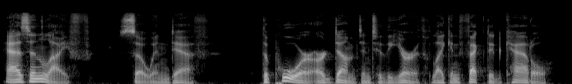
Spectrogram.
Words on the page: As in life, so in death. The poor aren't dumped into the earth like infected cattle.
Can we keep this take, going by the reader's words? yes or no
no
